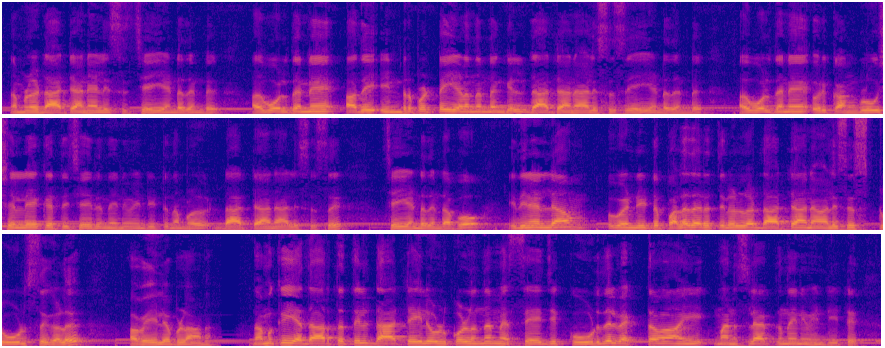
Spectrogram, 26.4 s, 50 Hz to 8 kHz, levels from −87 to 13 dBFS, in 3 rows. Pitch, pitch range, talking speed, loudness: 120 Hz, 110-130 Hz, 90 wpm, -21 LUFS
